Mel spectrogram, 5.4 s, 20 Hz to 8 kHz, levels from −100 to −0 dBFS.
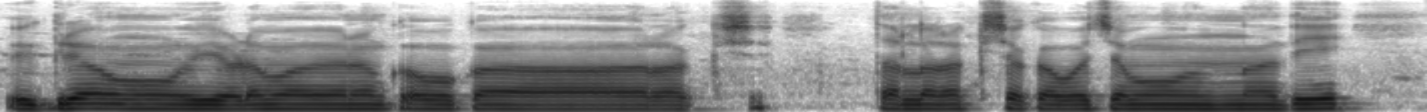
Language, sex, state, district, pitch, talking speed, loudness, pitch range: Telugu, male, Telangana, Hyderabad, 120 Hz, 90 wpm, -15 LUFS, 115-125 Hz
